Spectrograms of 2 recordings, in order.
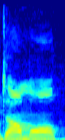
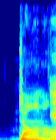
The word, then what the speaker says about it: Domhnall: Domhnall Gleeson? – Donal.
